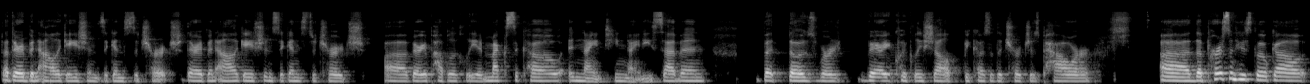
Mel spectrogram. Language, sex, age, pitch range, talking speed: English, female, 30-49, 155-175 Hz, 180 wpm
